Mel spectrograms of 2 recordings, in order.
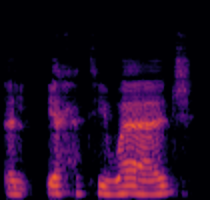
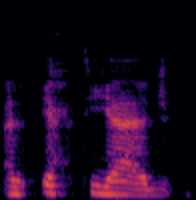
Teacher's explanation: The waw gives way to become a ya when the preceding letter has a short vowel kasra.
